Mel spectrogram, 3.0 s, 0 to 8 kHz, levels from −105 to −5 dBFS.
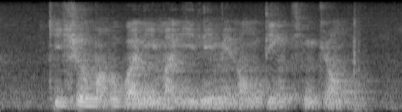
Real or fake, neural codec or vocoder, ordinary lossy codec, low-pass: fake; vocoder, 24 kHz, 100 mel bands, Vocos; none; 7.2 kHz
